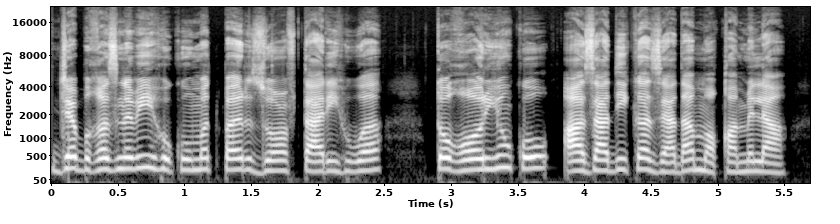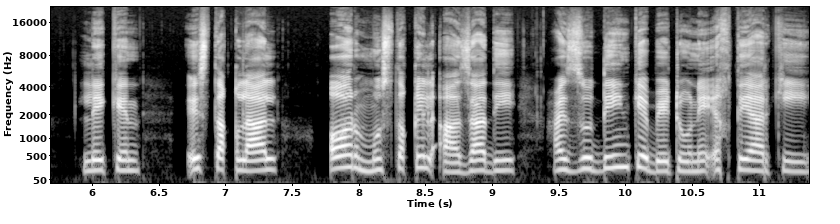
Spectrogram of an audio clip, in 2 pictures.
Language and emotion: Urdu, neutral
